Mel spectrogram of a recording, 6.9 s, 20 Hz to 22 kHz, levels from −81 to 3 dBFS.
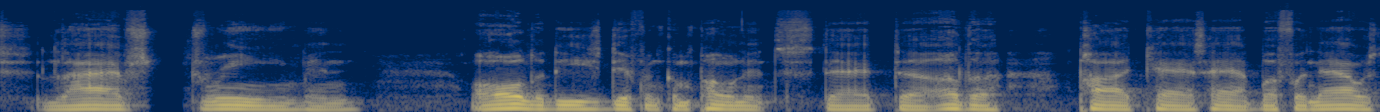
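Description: A speech clip with two playback faults. At 0.73 s, just before "and all of these", there is a call audio freeze: the last sound is held and stretched into a decaying buzz that ends in about 100 ms of silence, and speech resumes at 0.94 s with nothing lost. About 179 ms has been inserted, so everything after plays that much later. The likely cause is packets stalling in transit until the jitter buffer ran dry, with the receiver concealing the gap until they arrived. From 6.38 s to 6.76 s, right after "that uh other podcasts", there is a jitter buffer speed-up. The speech plays at about 114% of normal speed with unchanged pitch and sounds rushed. This happens when the receiver holds more buffered audio than it targets and drains the excess by cutting many short pitch-period segments in succession, here totalling around 70 ms.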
